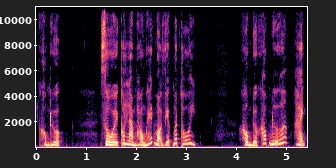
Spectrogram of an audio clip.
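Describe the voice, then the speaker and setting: A woman's voice: fairly high pitch, animated, moderate pace, a little mellow, husky, dry recording, clean studio sound. A woman voicing an anguished middle-aged mother who speaks in a pleading, tightly restrained way. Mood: hushed scolding.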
